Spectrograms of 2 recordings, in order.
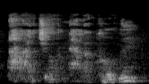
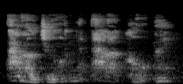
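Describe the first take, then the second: First: The voice is soft and very enthusiastic. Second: The voice is plain and ordinary.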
